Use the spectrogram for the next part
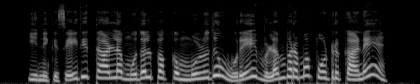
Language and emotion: Tamil, surprised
